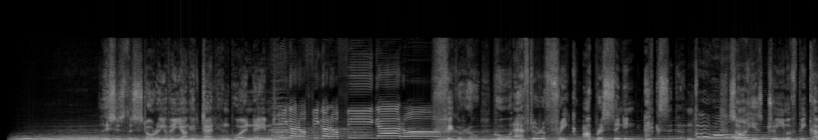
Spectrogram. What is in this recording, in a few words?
Phone call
